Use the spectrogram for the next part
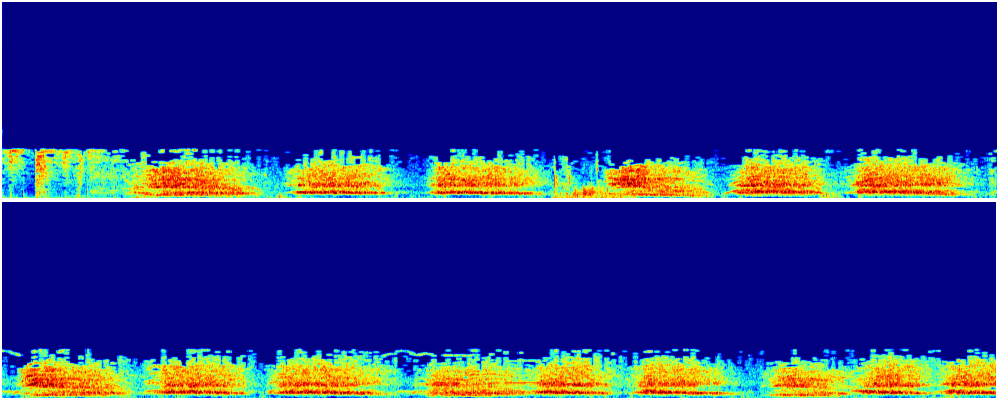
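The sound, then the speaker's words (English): A large crowd chants in unison at the Ryder Cup golf tournament at Whistling Straits, Wisconsin, a loud, steady rhythm of about a dozen repeated shouted phrases with brief pauses between each, like a rallying battle cry. “That was the chance that could be heard all over Wisconsin, but specifically at Whistling Straits.”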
